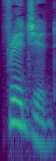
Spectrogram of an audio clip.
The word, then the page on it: frigid: American English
